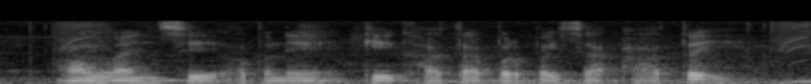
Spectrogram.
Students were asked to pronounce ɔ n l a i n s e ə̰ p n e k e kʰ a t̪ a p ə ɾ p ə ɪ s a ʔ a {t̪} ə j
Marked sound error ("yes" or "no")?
no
